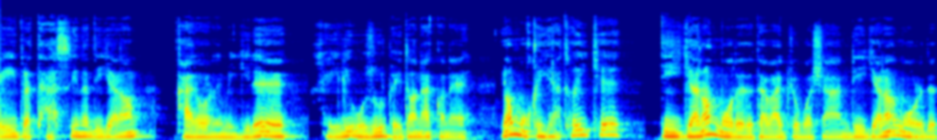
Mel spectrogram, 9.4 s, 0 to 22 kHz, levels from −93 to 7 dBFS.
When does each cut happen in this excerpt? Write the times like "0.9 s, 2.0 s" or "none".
none

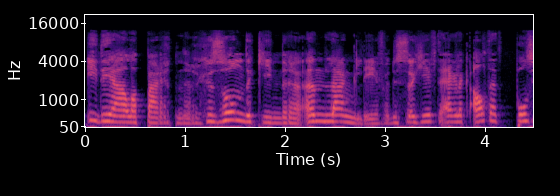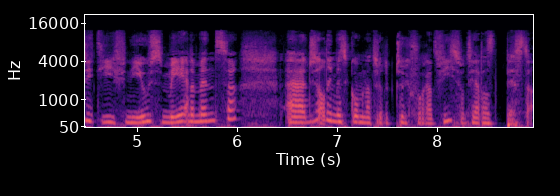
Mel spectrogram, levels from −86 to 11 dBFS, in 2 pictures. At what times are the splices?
5.5 s

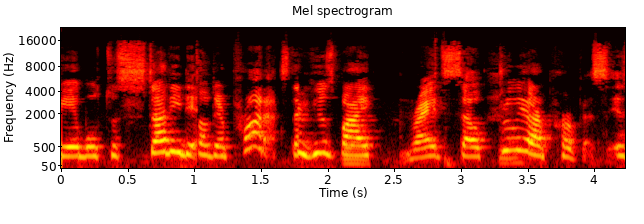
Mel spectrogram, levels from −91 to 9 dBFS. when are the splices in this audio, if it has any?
1.0 s, 1.8 s, 2.5 s, 3.3 s

